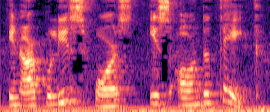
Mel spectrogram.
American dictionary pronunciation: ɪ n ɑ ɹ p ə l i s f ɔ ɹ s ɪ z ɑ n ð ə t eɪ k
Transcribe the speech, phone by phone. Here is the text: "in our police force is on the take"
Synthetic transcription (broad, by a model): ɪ n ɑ w p ə l i s f ɔ ɹ s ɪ s ɑ n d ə t eɪ k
